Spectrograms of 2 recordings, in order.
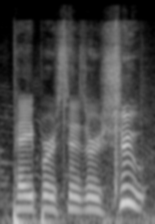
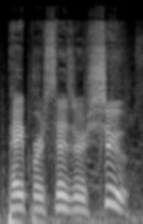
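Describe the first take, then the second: No difference in how they are said.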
